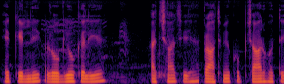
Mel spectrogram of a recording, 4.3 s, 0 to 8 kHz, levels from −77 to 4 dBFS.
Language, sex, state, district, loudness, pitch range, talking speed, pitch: Hindi, male, Bihar, Jahanabad, -28 LUFS, 100-110 Hz, 155 wpm, 105 Hz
